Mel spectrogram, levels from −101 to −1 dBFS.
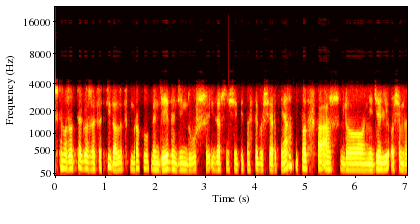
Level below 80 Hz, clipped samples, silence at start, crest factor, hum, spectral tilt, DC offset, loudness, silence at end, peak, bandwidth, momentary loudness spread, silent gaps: -62 dBFS; under 0.1%; 0 s; 18 dB; none; -9.5 dB/octave; under 0.1%; -20 LUFS; 0 s; 0 dBFS; 4 kHz; 6 LU; none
